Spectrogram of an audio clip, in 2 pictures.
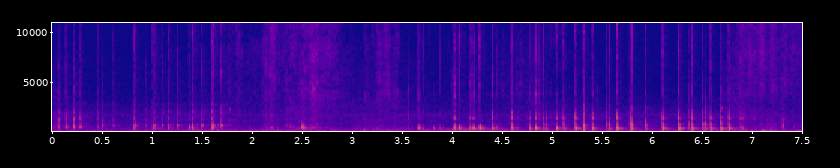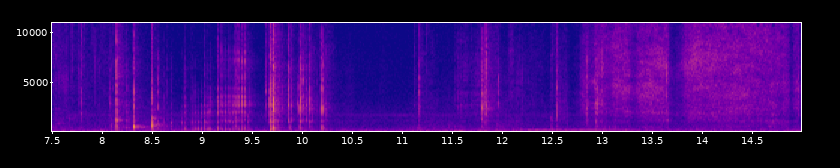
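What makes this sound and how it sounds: A small, hollow, blue glitter plastic toy handbag with a cartoon face and a clear handle is held beside the mic and rubbed and tapped with long nails and fingertips. Quiet, crisp clicks and dry scratchy rubbing come in dense bursts with bright, hissy texture and very short decay.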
